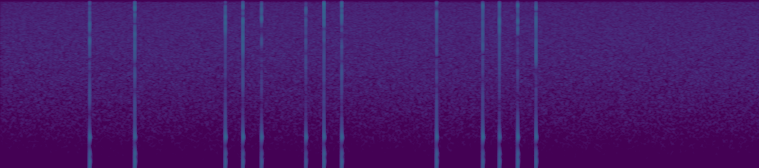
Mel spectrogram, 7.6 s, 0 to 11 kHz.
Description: Tap code, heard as knocks on a wall, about 6 knocks a second. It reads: AND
